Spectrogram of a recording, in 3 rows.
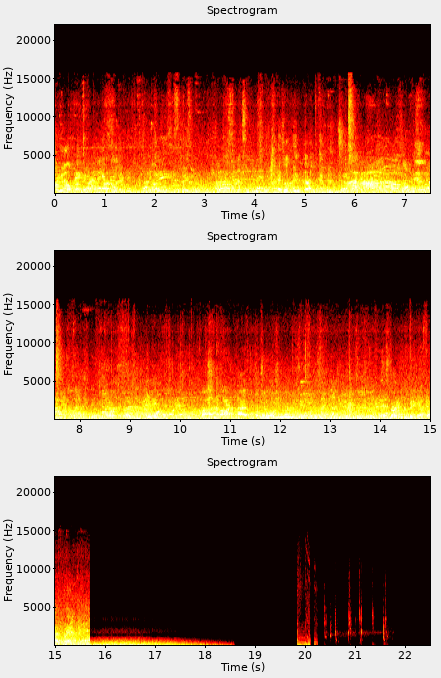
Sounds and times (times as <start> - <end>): Speech: 0.0 - 15.7.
